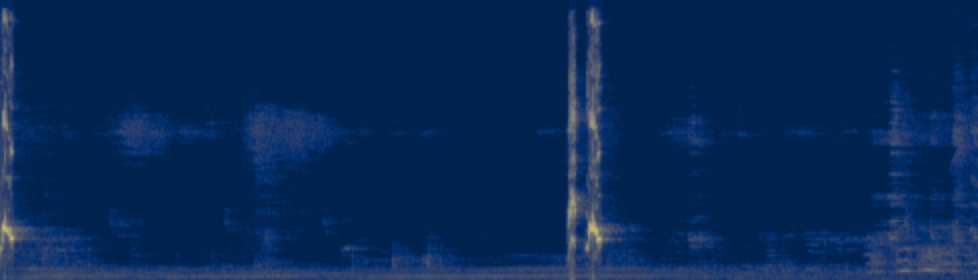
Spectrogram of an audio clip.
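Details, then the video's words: A male sooty-headed bulbul calls to a female, a recording meant to lure other bulbuls into replying. A single short, harsh, gurgling double note rings out midway, framed by a faint low drone and a quiet chirp. "suara burung KUTILANG jantan gacor memanggil betina"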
